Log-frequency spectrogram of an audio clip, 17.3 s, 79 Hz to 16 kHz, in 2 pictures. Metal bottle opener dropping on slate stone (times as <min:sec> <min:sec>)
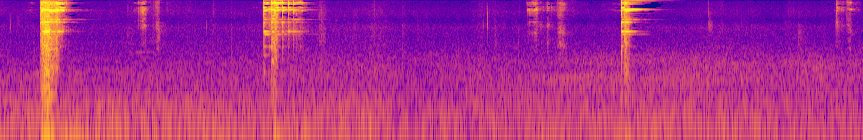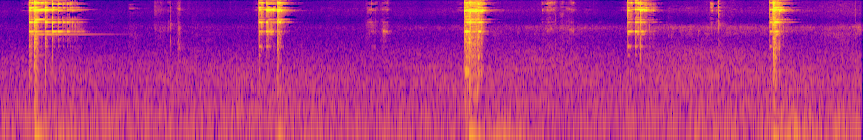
0:00.4 0:00.8, 0:02.6 0:03.3, 0:06.2 0:06.6, 0:08.4 0:09.7, 0:11.2 0:11.6, 0:13.3 0:16.7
